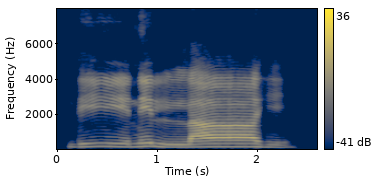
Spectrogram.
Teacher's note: আল্লাহর শব্দের আগে জের এসেছে তাই আল্লাহর লামকে বারিক করে পড়তে হবে। লামের উপরে তাজদিদ আছে, তাজদিদ ওয়ালা অক্ষরকে দুবার পড়তে হয়, একবার ডান দিকের অক্ষরের সাথে মিলিয়ে একবার নিজে নিজে।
